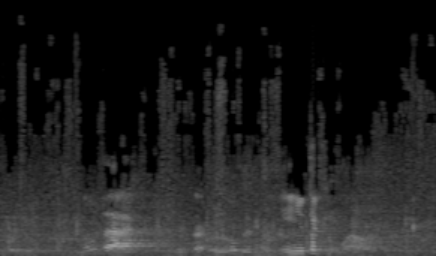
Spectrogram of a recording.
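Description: A man talks loudly nearby as he walks past.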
